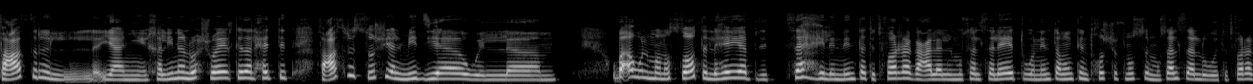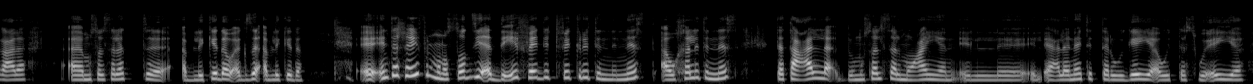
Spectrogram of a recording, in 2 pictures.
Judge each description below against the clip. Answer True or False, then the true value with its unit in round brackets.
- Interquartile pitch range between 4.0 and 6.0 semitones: True (4.3 semitones)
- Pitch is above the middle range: True (245 Hz)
